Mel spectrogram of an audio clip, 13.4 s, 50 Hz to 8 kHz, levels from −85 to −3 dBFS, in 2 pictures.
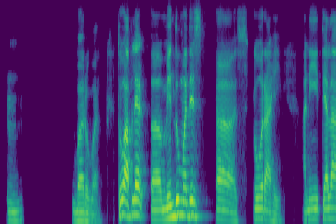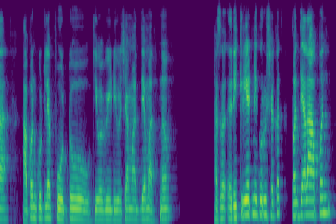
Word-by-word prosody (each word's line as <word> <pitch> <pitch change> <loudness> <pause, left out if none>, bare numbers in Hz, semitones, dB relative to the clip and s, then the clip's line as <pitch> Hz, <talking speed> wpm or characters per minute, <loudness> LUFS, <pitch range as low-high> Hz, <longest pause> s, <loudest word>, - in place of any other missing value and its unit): हं, 115 +1 -7 1.1
बरोबर. 105 -4 -2 0.4
तो 175 - +3
आपल्या 190 +3 +6 0.3
अ, 125 0 +3
मेंदूमध्येच 175 +4 +4 0.3
अ, - - 0 0.4
स्टोअर 135 +6 -3
आहे 110 -6 -2 0.5
आणि 130 +3 -2
त्याला 135 +1 +2 0.6
आपण 145 +3 -3
कुठल्या 145 +1 -2
फोटो 135 0 -1 0.4
किंवा 130 0 -3
व्हिडिओच्या 125 0 -4
माध्यमातनं 130 0 -5 1.0
असं 145 +3 -3 0.2
रिक्रिएट 185 +6 +4
नाही 195 - 0
करू 190 0 +1
शकत. 175 +3 -3 0.3
पण 175 0 0
त्याला 185 +1 +4
आपण 190 +3 +3
135 Hz, 110 wpm, -22 LUFS, 125-175 Hz, 1.1 s, आपल्या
